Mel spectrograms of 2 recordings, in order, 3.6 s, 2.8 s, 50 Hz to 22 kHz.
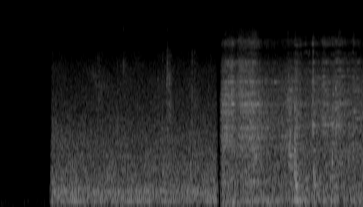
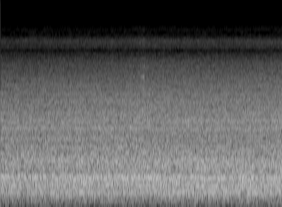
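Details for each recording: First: Accord with H22 swap, homemade fan shroud on tucked radiator, fan bench-powered: uneven clicking rattle on the fan whir, sharper as it spins up; blades touching the shroud from insufficient clearance, later fixed. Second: 1995 CD5 Accord with H22 swap, tucked radiator and homemade fan shroud, fan run by shorting its connector: smooth, even whoosh at constant speed with no rattle, ticking or wobble; cooling fan runs healthy.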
